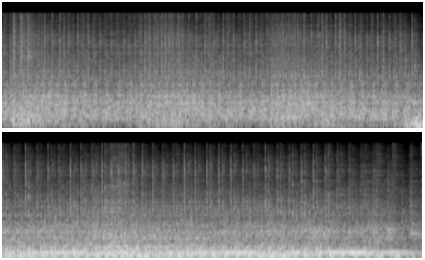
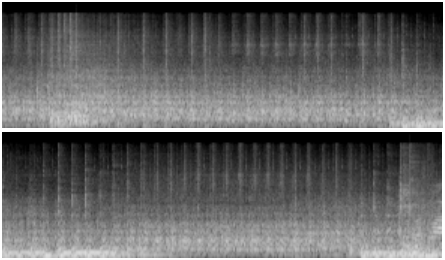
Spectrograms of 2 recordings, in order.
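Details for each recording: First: Royal Enfield Bullet single-cylinder engine at idle, noisy engine complaint; sharp even tapping about three times a second over the idle, attributed to the decompressor pin holding the valve open. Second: Royal Enfield Bullet after an engine-noise repair, starting fine. Even, slow single-cylinder idle thump, about three beats a second, with no tapping or knock; the earlier loud engine noise is gone and it runs quietly.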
